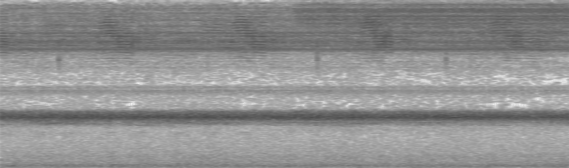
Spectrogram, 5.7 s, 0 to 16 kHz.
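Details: Chorus of insects in the calm after Typhoon No. 21, a steady wall of high, shrill ringing with layered continuous trills that never pause, soft background hiss beneath.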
